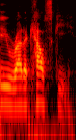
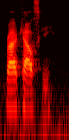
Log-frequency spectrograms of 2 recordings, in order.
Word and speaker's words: Ratajkowski: Emily Ratajkowski. There's a J in there that's semi-silent that I can't pronounce.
